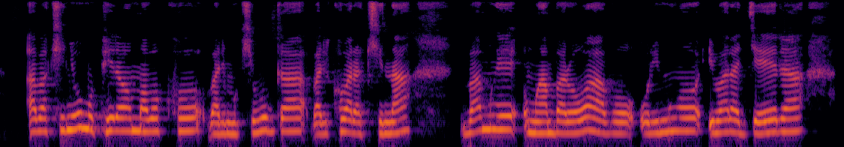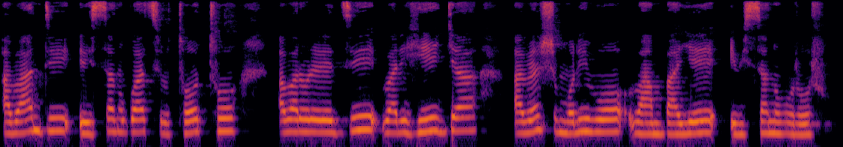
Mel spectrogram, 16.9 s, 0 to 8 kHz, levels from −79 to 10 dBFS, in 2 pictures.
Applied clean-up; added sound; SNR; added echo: none; none; none; none.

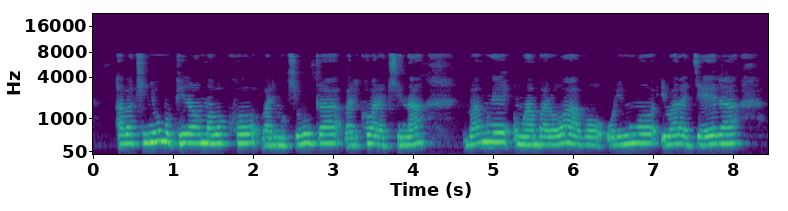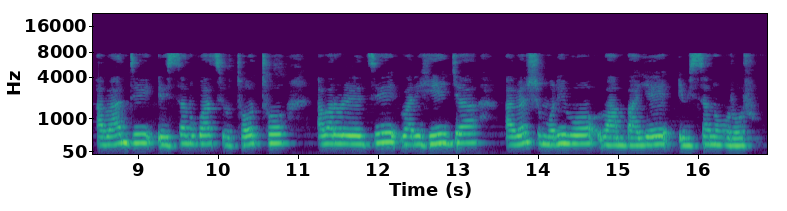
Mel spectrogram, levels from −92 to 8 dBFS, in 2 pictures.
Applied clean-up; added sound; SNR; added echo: none; none; none; reverberation time 0.3 s.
